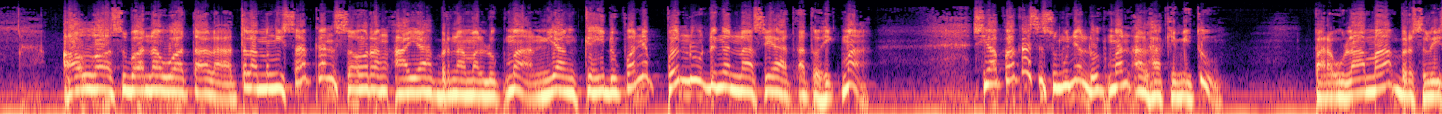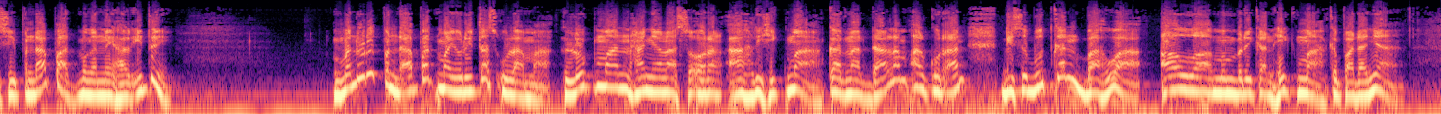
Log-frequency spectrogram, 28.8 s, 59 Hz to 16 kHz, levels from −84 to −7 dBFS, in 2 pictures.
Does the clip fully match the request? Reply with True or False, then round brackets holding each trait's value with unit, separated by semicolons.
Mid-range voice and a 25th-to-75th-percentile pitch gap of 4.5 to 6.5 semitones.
True (175 Hz; 4.8 semitones)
